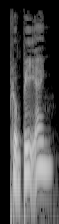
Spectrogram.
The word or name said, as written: plombering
